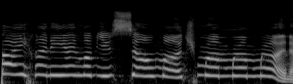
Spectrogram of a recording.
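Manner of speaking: weird, cartoony put-on voice, very high and slow. Speaker imitates how his partner says goodbye when he leaves, in a weird cartoon voice. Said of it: "she still only says "I love you" in these weird cartoon voices".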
